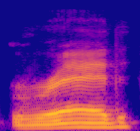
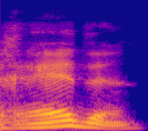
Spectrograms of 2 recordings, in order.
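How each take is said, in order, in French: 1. C'est un R à l'américaine. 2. C'est un R à la française. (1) "le R américain de red" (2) "le R français de red"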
